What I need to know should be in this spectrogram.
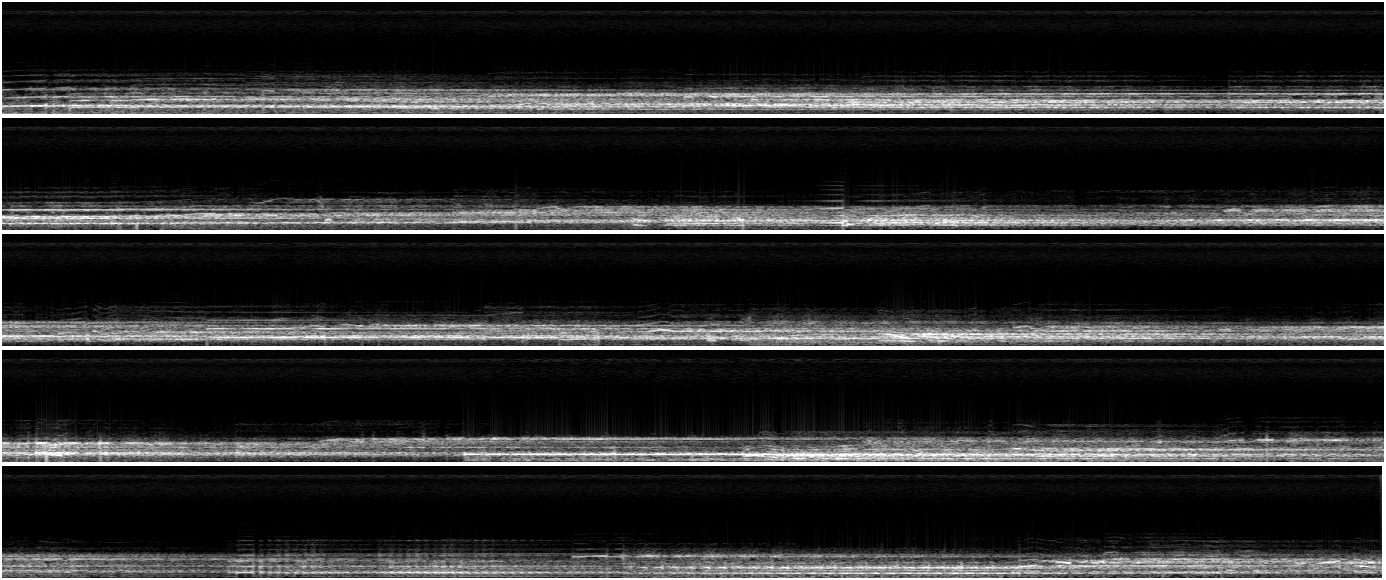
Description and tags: creepy ambience
ambience, creepy, halloween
